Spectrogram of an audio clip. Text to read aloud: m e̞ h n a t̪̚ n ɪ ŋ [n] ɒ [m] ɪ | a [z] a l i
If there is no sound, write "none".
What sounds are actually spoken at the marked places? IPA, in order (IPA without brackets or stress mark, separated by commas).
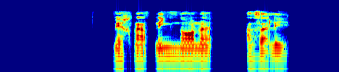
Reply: n, n, z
